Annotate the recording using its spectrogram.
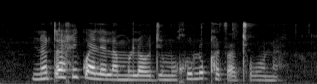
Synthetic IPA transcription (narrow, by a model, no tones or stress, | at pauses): nɔtʼaχikʼwalɛlamʊlaʊdimʊχʊlʊq͡χʰɔt͡sʼatʼʊːna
